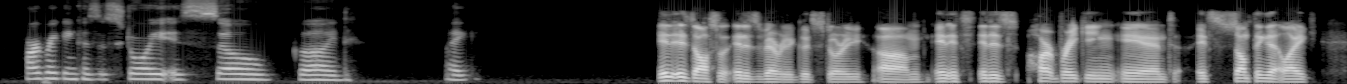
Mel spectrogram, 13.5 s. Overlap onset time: none

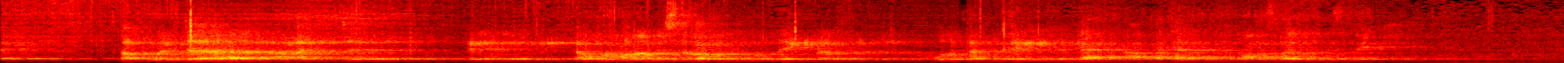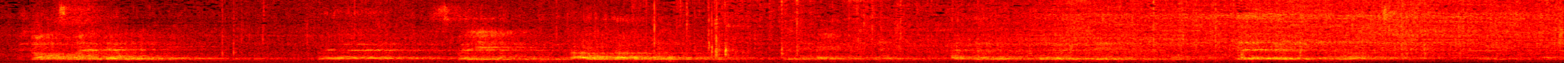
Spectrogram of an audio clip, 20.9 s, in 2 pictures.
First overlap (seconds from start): 6.1 s

